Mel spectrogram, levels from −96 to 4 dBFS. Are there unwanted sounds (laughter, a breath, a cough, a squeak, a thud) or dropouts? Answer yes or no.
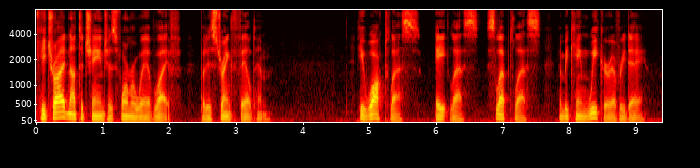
no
